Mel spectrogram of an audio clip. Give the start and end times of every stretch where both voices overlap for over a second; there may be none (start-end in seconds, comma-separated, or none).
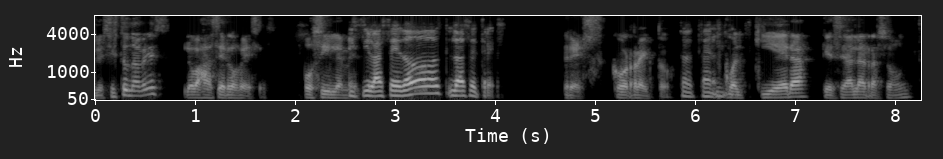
none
